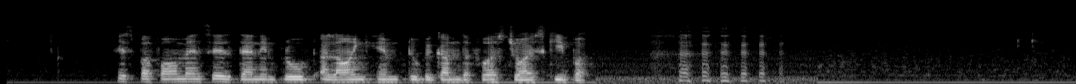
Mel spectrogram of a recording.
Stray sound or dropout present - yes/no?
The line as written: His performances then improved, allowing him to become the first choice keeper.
yes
